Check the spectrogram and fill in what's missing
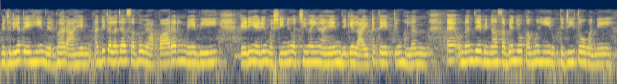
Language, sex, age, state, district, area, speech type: Sindhi, female, 30-45, Madhya Pradesh, Katni, urban, spontaneous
